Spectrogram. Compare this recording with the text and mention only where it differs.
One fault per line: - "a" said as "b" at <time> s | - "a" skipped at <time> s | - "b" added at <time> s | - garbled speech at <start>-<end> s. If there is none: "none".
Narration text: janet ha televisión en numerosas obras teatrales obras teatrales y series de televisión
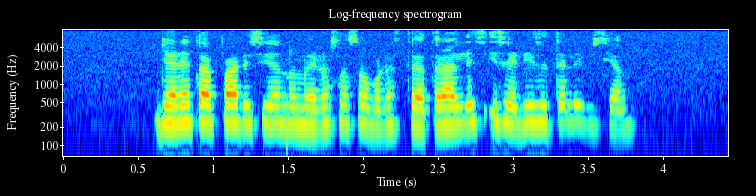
- "televisión" said as "aparecido" at 0.9 s
- "obras teatrales" skipped at 2.8 s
